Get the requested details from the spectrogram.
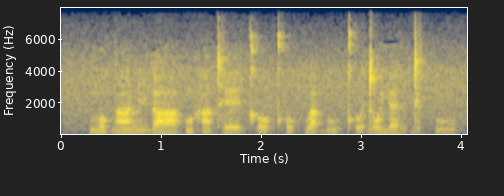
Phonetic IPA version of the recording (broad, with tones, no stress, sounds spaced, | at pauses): ŋ o˦ ɡ ã˨ l ĩ˨ ɗ aː˨ p ũ˦ h ã˨ tʰ eː˦ kʰ o˦˨ kʰ o˨ kʷ a˦ ɓ u˨ kʼ ʊ˨ d o˦ j ɛ˦ r d ɪ˨ k͡p ũ˨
